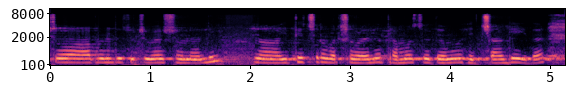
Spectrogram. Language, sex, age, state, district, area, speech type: Kannada, female, 18-30, Karnataka, Kolar, rural, spontaneous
